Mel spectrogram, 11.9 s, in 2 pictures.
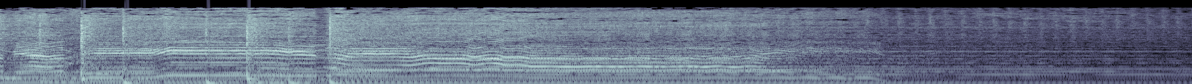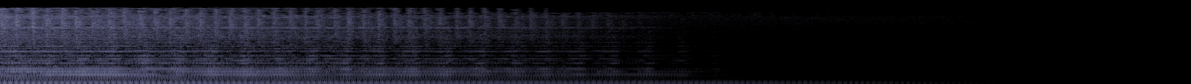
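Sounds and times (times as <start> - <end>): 
electro funk and sertanejo music: 0.0 - 8.8.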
